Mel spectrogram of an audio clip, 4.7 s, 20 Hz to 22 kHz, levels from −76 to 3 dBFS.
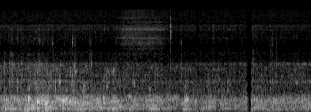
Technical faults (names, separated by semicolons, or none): repeated stalls (stutter)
